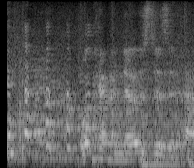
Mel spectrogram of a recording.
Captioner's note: laughs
